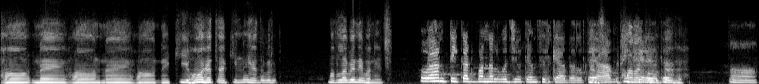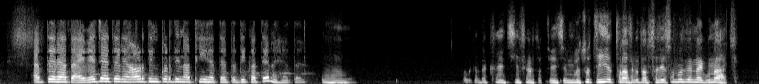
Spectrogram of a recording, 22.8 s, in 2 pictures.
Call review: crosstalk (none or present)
present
